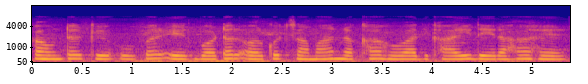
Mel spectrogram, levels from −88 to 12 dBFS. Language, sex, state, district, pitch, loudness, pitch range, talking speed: Hindi, female, Uttar Pradesh, Lucknow, 225 Hz, -13 LUFS, 215-235 Hz, 155 wpm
